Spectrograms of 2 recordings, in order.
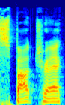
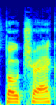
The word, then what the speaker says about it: Spotrac: hit a radio show so it's spot track according to us it's spo track or sport track or sports track or whatever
